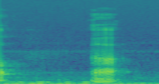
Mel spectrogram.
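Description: A man's voice making one brief low hesitation sound mid-sentence, about one and a half seconds in, after a short pause, over a steady low hum.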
